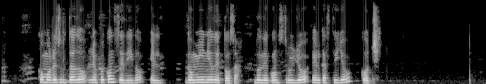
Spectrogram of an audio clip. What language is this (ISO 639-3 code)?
spa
